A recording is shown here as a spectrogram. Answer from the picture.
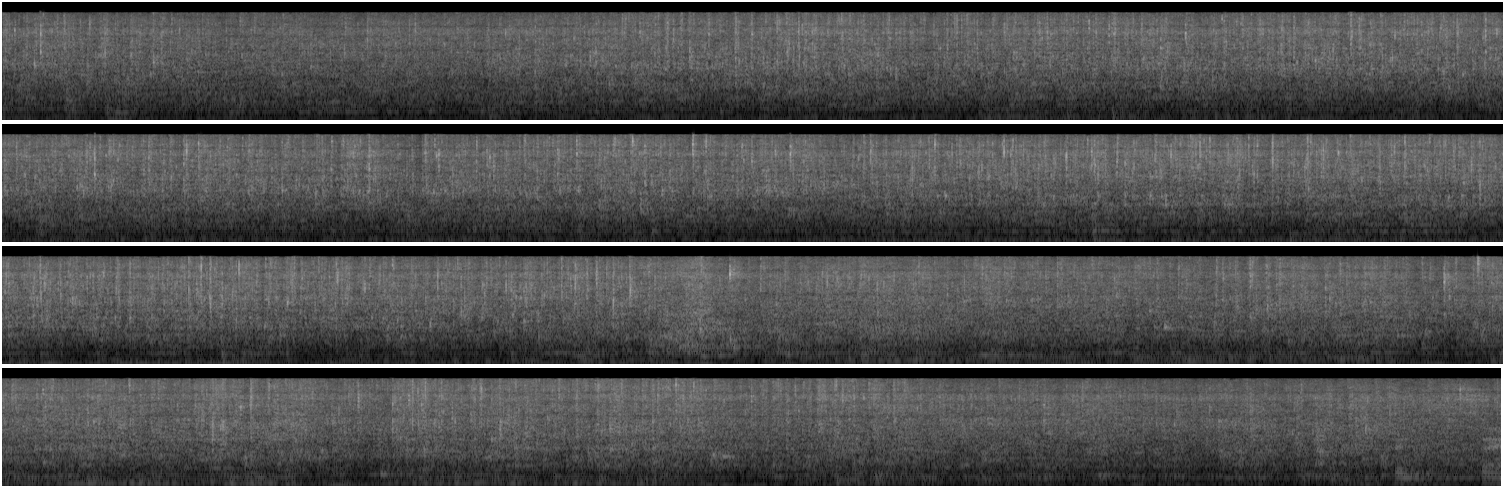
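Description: Bathtub tap running steadily, a continuous rush of water pouring into the bath.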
